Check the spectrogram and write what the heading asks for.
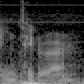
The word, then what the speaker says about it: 인테그럴: 그래서 읽을 때는 인테그럴이라고 읽습니다. 인테그럴.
